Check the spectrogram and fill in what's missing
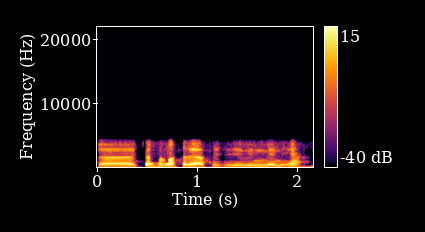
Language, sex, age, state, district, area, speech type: Santali, male, 30-45, Jharkhand, Seraikela Kharsawan, rural, conversation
